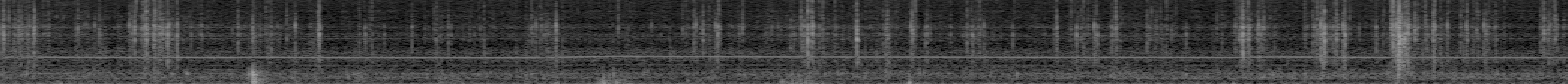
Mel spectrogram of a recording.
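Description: Footsteps through long grass and the rattle of gear as a player walks, heard as uneven thumps and clicks over a low wind rumble on the microphone.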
